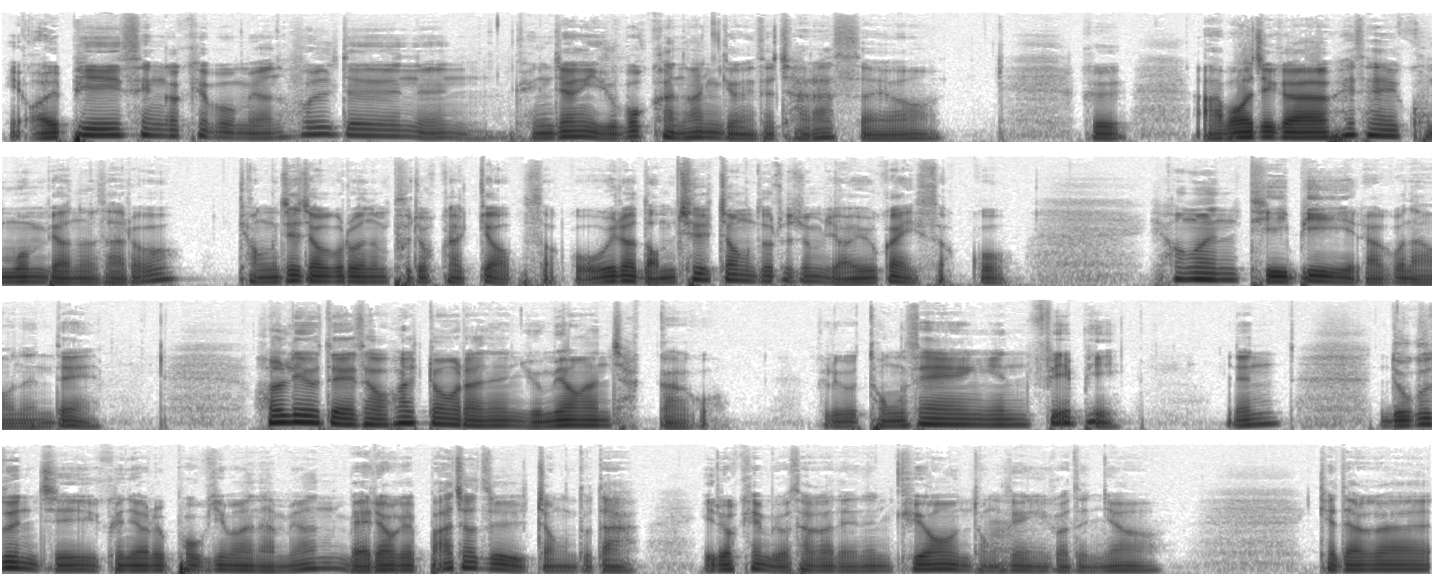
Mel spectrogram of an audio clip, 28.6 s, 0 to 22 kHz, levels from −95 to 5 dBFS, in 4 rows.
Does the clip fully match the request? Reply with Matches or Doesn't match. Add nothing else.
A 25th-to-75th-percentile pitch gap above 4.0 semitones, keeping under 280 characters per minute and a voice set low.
Doesn't match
